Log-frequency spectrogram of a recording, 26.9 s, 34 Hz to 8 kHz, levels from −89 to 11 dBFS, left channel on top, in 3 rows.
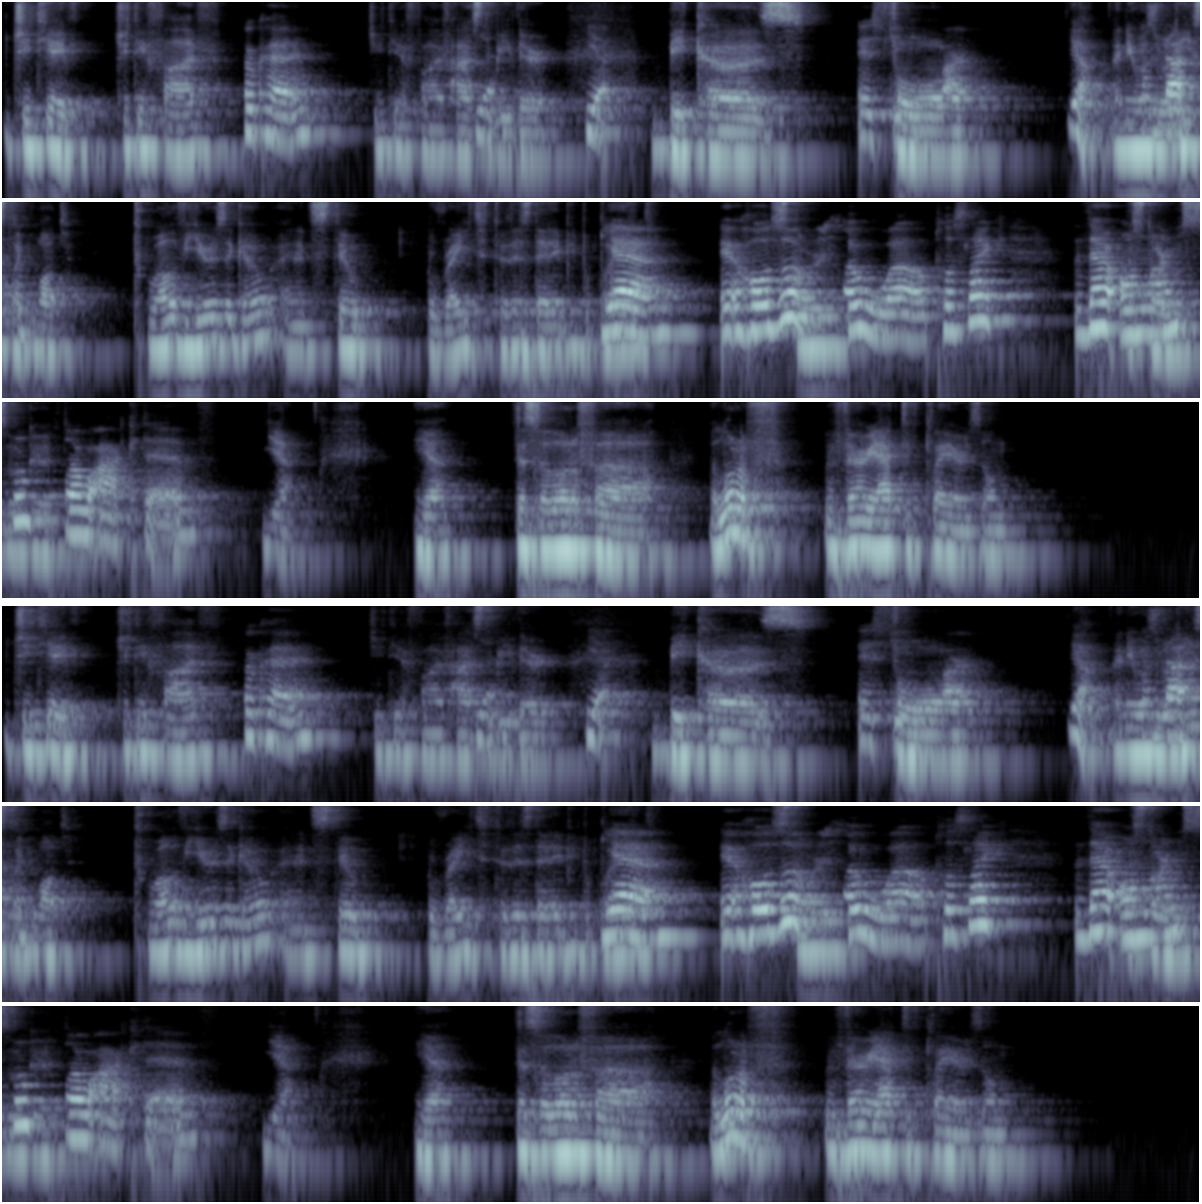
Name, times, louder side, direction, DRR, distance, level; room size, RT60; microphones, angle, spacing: voice 1, 0.0-0.5 0.9-1.6 2.8-4.1 4.3-4.4 4.9-6.0 6.6-7.2 8.0-9.4 10.1-11.7 12.2-13.8 14.8-15.3 17.4-18.4 19.9-20.2 20.5-20.6 21.1-21.3 21.8-22.9 23.3-23.8 24.1-25.5, left 3 dB, 70° left, 7 dB, 1.1 m, -25 dB
voice 2, 1.8-2.4 3.6-3.7 4.4-4.5 6.4-6.8 7.0-7.2 8.5-8.9 13.5-14.1 14.4-16.5 17.0-19.4, left 3 dB, 40° left, 4 dB, 0.5 m, -23 dB
14.0 x 5.6 x 4.4 m, 0.78 s
head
